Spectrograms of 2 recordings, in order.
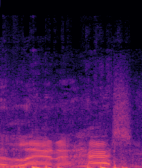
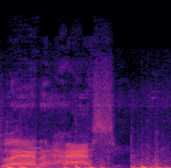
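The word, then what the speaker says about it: Lannahechee: some beautiful steelhead trout you mean the atlanta hassie river no no no no no the the lana hatch it runs right near here yeah but it's pronounced landhassy why is everything in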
